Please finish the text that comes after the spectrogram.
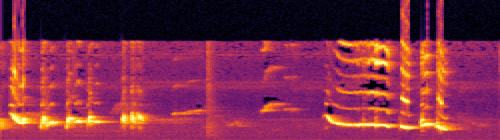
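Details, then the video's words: Orange-headed thrush (anis merah) song: a quick string of bright chipping notes, a brief pause, then a long whistled phrase sliding downward with trilled flourishes. "Kicauan Burung Anis Merah"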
